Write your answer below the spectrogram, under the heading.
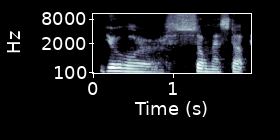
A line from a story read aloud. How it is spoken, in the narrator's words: he muttered in self-deprecation, talking to himself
